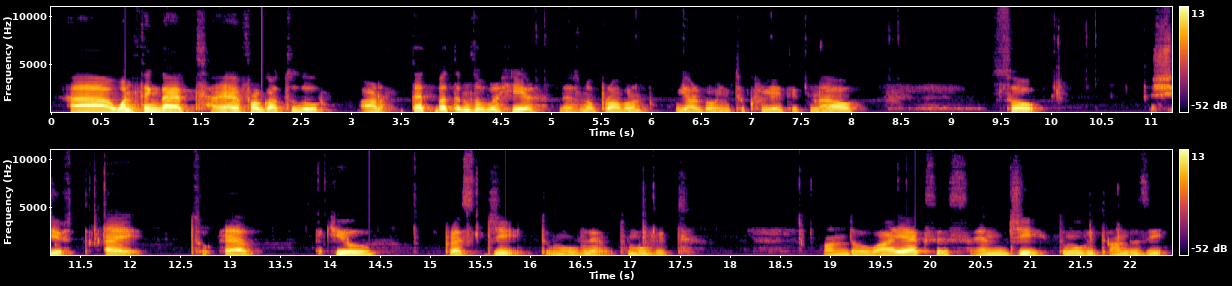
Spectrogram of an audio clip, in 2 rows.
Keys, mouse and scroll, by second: 4.9 click, 5.8 middle click, 6.7-7.2 scroll up 1, 7.2-8.4 shift+middle drag, 8.4 click, 8.9-9.6 scroll down 1, 9.6 shift+middle click, 10.4 click, 14.0 shift+a, 15.4 g, 20.8 g.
